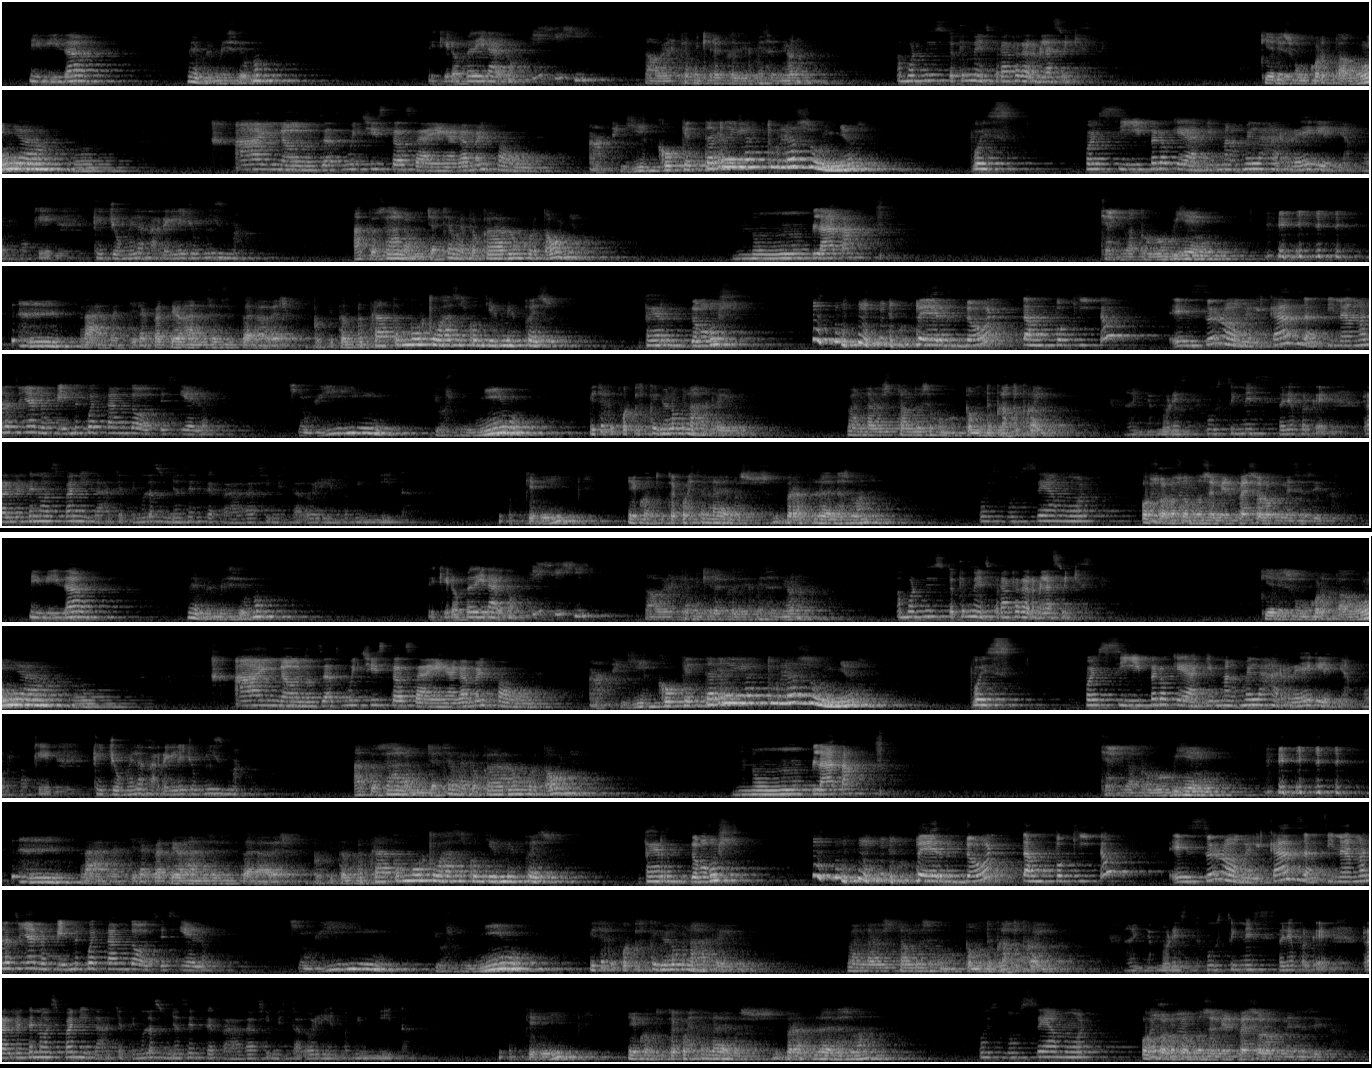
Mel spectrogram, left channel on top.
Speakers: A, on the right; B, on the left.
A: Mi vida,
B: Dime, mi cielo,
A: te quiero pedir algo. Jijiji.
B: a ver qué me quiere pedir mi señora.
A: Amor, necesito que me des para arreglarme las uñas.
B: ¿Quieres un corta uña? ¿Un
A: Ay, no, no seas muy chistosa, eh. Hágame el favor.
B: amigo que te arreglas tú las uñas?
A: Pues, pues sí, pero que alguien más me las arregle, mi amor, no que, que yo me las arregle yo misma.
B: Ah, Entonces a la muchacha me toca darle un corta uña.
A: No, plata.
B: Ya iba todo bien. <gasps>
A: <laughs>
B: <laughs> Nada, mentira, ¿cuánto ibas a necesitar? A ver, ¿por qué tanta plata, amor, ¿qué vas a hacer con diez mil pesos?
A: Perdón,
B: <laughs>
A: perdón, tan poquito. Eso no me alcanza. Si nada más las uñas de los pies me cuestan 12, cielo.
B: Sí, Dios mío. ¿Viste que porque es que yo no me las arreglo? Voy a andar gastando ese montón de plata por ahí.
A: Ay, amor, es justo y necesario porque realmente no es vanidad. Ya tengo las uñas enterradas y me está doliendo mi uñita.
B: Ok. ¿Y cuánto te cuesta la de los bra- la de las manos?
A: Pues no sé, amor.
B: o
A: Pues
B: solo
A: sí, ve.
B: son doce mil pesos lo que necesitas.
